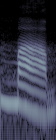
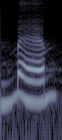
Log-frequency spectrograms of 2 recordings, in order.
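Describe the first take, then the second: First: The vowel sounds like an open a. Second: The vowel sounds like the e in 'bed'. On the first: The speaker calls it right. "tapi bacanya mam" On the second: The speaker calls it wrong. "bukan mem"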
